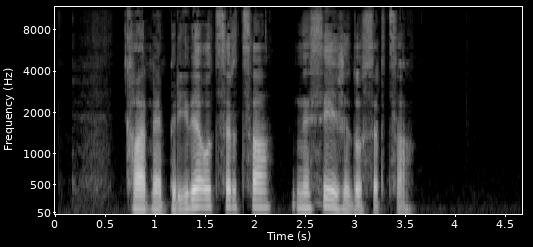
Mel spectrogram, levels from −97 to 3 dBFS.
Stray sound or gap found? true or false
false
